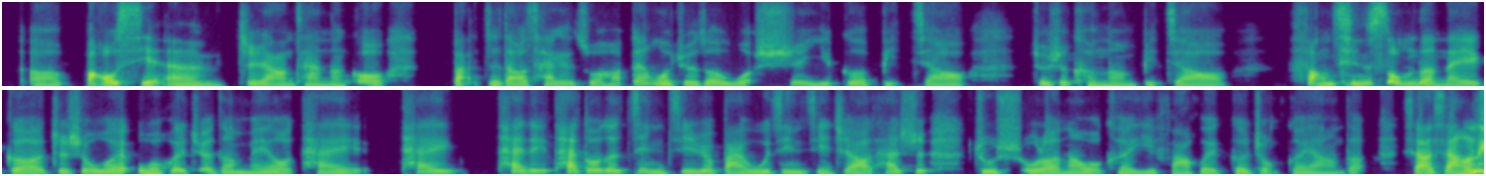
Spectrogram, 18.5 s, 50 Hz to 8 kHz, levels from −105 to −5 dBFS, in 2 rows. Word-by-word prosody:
呃， -, -, -3 dB
保 -, -, +7 dB
险， 175 Hz, +2 st, +3 dB
这 195 Hz, -, -2 dB
样 180 Hz, -2 st, +1 dB
才 180 Hz, -2 st, -3 dB
能 165 Hz, -2 st, -5 dB
够 175 Hz, +1 st, +1 dB, 0.4 s
把 -, -, +1 dB
这 190 Hz, -1 st, -1 dB
道 180 Hz, 0 st, +2 dB
菜 195 Hz, +2 st, -1 dB
给 165 Hz, -5 st, -4 dB
做 205 Hz, -1 st, -4 dB
好。 -, -, -4 dB
但 280 Hz, +3 st, +2 dB
我 230 Hz, -7 st, +4 dB
觉 160 Hz, -4 st, -2 dB
得 200 Hz, +2 st, +1 dB
我 195 Hz, -4 st, -1 dB
是 250 Hz, -2 st, -2 dB
一 180 Hz, -, -4 dB
个 205 Hz, +4 st, -2 dB
比 200 Hz, -, -11 dB
较 180 Hz, -3 st, -1 dB, 0.4 s
就 210 Hz, -, 0 dB
是 210 Hz, 0 st, -1 dB
可 185 Hz, -, -5 dB
能 160 Hz, +2 st, -4 dB
比 155 Hz, -7 st, -8 dB
较 175 Hz, -1 st, -2 dB, 0.4 s
放 235 Hz, -3 st, +3 dB
轻 240 Hz, +2 st, +6 dB
松 235 Hz, -1 st, +6 dB
的 220 Hz, -3 st, +4 dB
那 190 Hz, +1 st, -2 dB
一 185 Hz, -2 st, 0 dB
个， 175 Hz, -1 st, 0 dB
就 190 Hz, -, -3 dB
是 200 Hz, -, -1 dB
我 210 Hz, -, +2 dB
会 225 Hz, -2 st, +4 dB
我 200 Hz, -1 st, +1 dB
会 250 Hz, +6 st, +3 dB
觉 195 Hz, -5 st, -3 dB
得 225 Hz, +2 st, 0 dB
没 195 Hz, -2 st, -2 dB
有 200 Hz, -3 st, 0 dB
太 215 Hz, +1 st, -2 dB, 0.3 s
太 230 Hz, -5 st, 0 dB, 0.3 s
太 260 Hz, -, +2 dB
太 255 Hz, +4 st, +3 dB
多 240 Hz, 0 st, +5 dB
的 230 Hz, -3 st, +3 dB
禁 240 Hz, +1 st, +1 dB
忌， 210 Hz, -1 st, -1 dB
就 220 Hz, -, +2 dB
百 210 Hz, -, -1 dB
无 165 Hz, +2 st, -1 dB
禁 215 Hz, +3 st, 0 dB
忌， 210 Hz, -2 st, -4 dB
只 190 Hz, -, -8 dB
要 190 Hz, -, +2 dB
它 210 Hz, +2 st, -2 dB
是 215 Hz, +1 st, -2 dB, 0.3 s
煮 180 Hz, -3 st, -2 dB
熟 170 Hz, 0 st, -2 dB
了， 180 Hz, 0 st, +2 dB
那 195 Hz, 0 st, 0 dB
我 175 Hz, -3 st, -1 dB
可 175 Hz, 0 st, -5 dB
以 170 Hz, 0 st, -5 dB
发 175 Hz, +1 st, -4 dB
挥 180 Hz, -1 st, -3 dB
各 190 Hz, +1 st, -3 dB
种 -, -, -7 dB
各 170 Hz, -, -6 dB
样 165 Hz, 0 st, -5 dB
的 -, -, -7 dB, 0.2 s
想 -, -, +4 dB
象 205 Hz, -1 st, +6 dB
力， 330 Hz, -, +13 dB
195 Hz, 265 characters per minute, -22 LUFS, 175-215 Hz, 0.4 s, 力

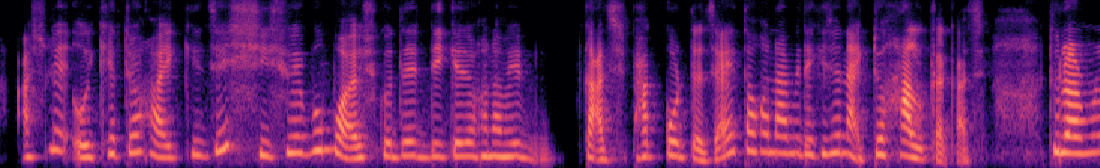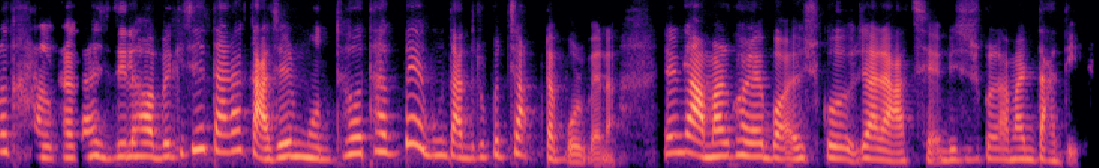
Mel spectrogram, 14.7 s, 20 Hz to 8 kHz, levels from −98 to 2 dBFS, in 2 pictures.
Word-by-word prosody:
আসলে 230 Hz, +11 st, -5 dB
ঐ -, -, +2 dB
ক্ষেত্রে 285 Hz, +2 st, -4 dB
হয় 215 Hz, -2 st, 0 dB
কি? 275 Hz, -, -8 dB
যে, -, -, 0 dB, 0.2 s
শিশু 250 Hz, 0 st, -5 dB
এবং 335 Hz, +4 st, 0 dB
বয়স্কদের 230 Hz, +4 st, 0 dB
দিকে 235 Hz, 0 st, -3 dB
যখন 235 Hz, 0 st, -2 dB
আমি 230 Hz, +1 st, -1 dB, 0.5 s
কাজ 180 Hz, -, +2 dB, 0.2 s
ভাগ 235 Hz, +1 st, -2 dB
করতে 225 Hz, -7 st, -2 dB
যাই, 270 Hz, -, 0 dB
তখন 325 Hz, -1 st, -1 dB
আমি 290 Hz, -, -5 dB
দেখি 270 Hz, +1 st, -3 dB
যে, -, -, -3 dB
না, -, -, +4 dB
একটু 275 Hz, -, -2 dB
হালকা 220 Hz, -6 st, +4 dB
কাজ। -, -, -6 dB, 0.5 s
তুলনামূলক 305 Hz, 0 st, +3 dB
হালকা 215 Hz, -1 st, -2 dB
কাজ 230 Hz, +2 st, +1 dB
দিলে 235 Hz, 0 st, +1 dB
হবে 230 Hz, 0 st, +3 dB
কি? -, -, -6 dB
যে, -, -, +6 dB
তারা 325 Hz, +2 st, +3 dB
কাজের 220 Hz, +6 st, +6 dB
মধ্যেও 210 Hz, +8 st, 0 dB
থাকবে 315 Hz, +4 st, +1 dB
এবং 255 Hz, -, -3 dB
তাদের 215 Hz, -2 st, +1 dB
উপর 260 Hz, -, -4 dB
চাপটা -, -, 0 dB
পড়বে -, -, -3 dB
না। -, -, -5 dB, 0.3 s
যেমন 295 Hz, +1 st, -2 dB
কি? -, -, +4 dB
আমার 230 Hz, +1 st, +6 dB
ঘরে 245 Hz, -2 st, +3 dB
বয়স্ক 200 Hz, 0 st, -1 dB, 0.3 s
যারা 190 Hz, -4 st, +6 dB
আছে, 155 Hz, 0 st, -11 dB
বিশেষ 180 Hz, +1 st, -8 dB
করে 195 Hz, -, -4 dB
আমার 185 Hz, 0 st, 0 dB
দাদী। 155 Hz, -5 st, -9 dB
235 Hz, 215 wpm, -24 LUFS, 210-285 Hz, 0.5 s, যে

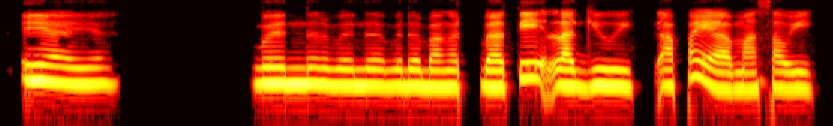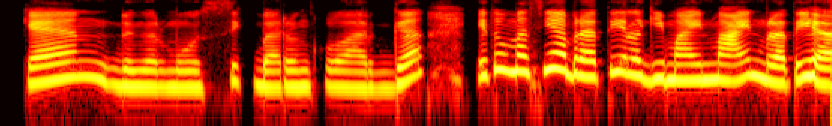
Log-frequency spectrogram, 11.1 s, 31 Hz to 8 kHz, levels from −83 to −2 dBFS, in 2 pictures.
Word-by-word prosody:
Iya 235 Hz, -1 st, +3 dB, 0.2 s
iya. 200 Hz, 0 st, -2 dB, 1.1 s
Bener 205 Hz, 0 st, +2 dB
bener 190 Hz, 0 st, -1 dB
bener 185 Hz, 0 st, -1 dB
banget, 180 Hz, -1 st, -2 dB
berarti 180 Hz, +4 st, 0 dB, 0.2 s
lagi 185 Hz, -1 st, +1 dB
week 180 Hz, -2 st, -4 dB, 0.2 s
apa 190 Hz, +6 st, -8 dB
ya, 190 Hz, -, +2 dB, 0.2 s
masa 165 Hz, +2 st, -6 dB
weekend, 215 Hz, -, 0 dB, 0.3 s
denger 180 Hz, -1 st, -2 dB
musik 175 Hz, +5 st, -6 dB
bareng 180 Hz, +1 st, -2 dB
keluarga, 175 Hz, 0 st, -4 dB, 0.5 s
itu 285 Hz, +7 st, +1 dB
Masnya 355 Hz, +3 st, +4 dB
berarti 275 Hz, +1 st, +2 dB
lagi 255 Hz, -4 st, +1 dB
main-main 235 Hz, +2 st, +4 dB
berarti 215 Hz, 0 st, +3 dB
ya? 205 Hz, -, +7 dB
190 Hz, 130 wpm, -21 LUFS, 180-235 Hz, 1.1 s, ya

